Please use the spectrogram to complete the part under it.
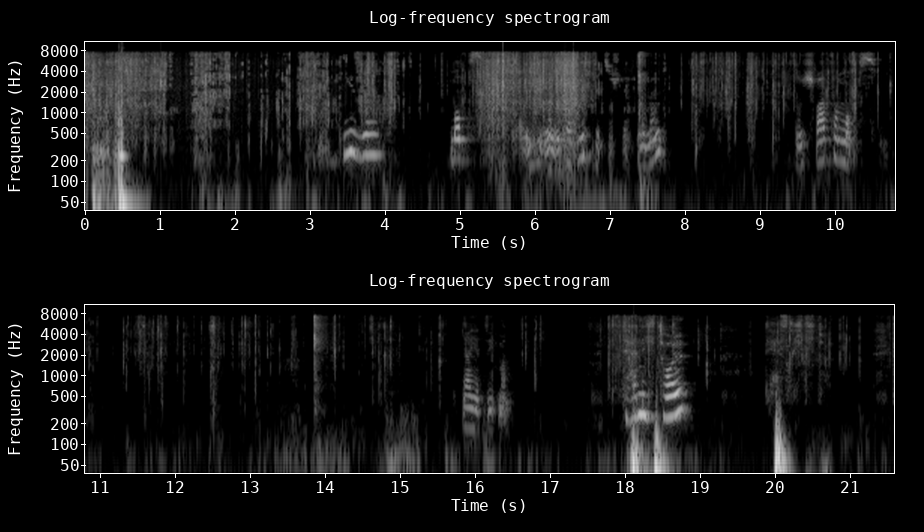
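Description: A plastic bag crinkles and rustles loudly up close.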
